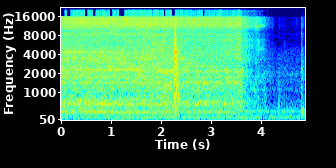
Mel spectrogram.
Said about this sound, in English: unplug the heat gun because it's got a short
